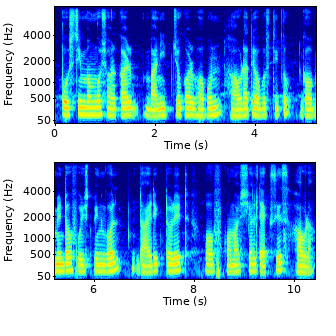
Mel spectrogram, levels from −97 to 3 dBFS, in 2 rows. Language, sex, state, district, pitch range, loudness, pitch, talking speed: Bengali, male, West Bengal, North 24 Parganas, 125-140 Hz, -33 LUFS, 130 Hz, 85 wpm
